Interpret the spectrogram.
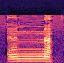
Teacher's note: There is a complete closure between the tongue and the alveolar ridge. There is a complete contact here, and the air goes out of the vocal cord, out of the nose.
